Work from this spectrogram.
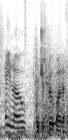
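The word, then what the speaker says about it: Hỏa Lò: we're in half --lo prison actually pronounced halo which was built by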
